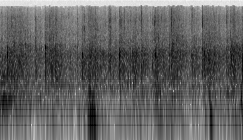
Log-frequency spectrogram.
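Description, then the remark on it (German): An audience claps steadily in praise to God, a dense, continuous patter of many hands at fairly even loudness throughout, with no voices standing out. “ich weiß, ist nicht so natürlich, aber ich möchte dich bitten, gib Gott einen Praise Break hier im Herz, schrei was raus, lass uns mal klatschen und sagen, Gott, ich danke dir, dass du immer noch mit mir durch das Tal des Todes durchgehst.”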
